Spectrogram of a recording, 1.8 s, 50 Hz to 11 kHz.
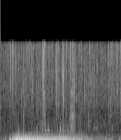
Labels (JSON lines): {"label": "biophony, growl", "recorder": "SoundTrap 500"}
